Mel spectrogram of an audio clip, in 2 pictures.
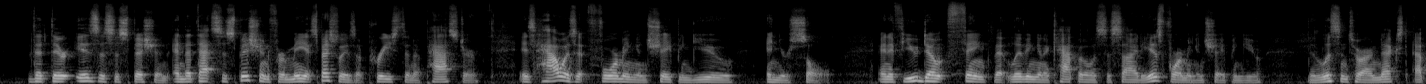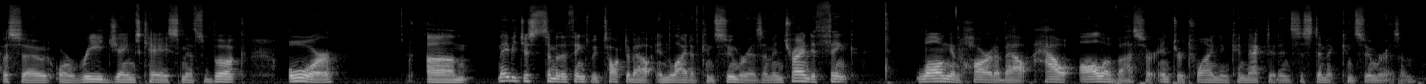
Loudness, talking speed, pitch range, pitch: -30 LUFS, 195 wpm, 105-130 Hz, 115 Hz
